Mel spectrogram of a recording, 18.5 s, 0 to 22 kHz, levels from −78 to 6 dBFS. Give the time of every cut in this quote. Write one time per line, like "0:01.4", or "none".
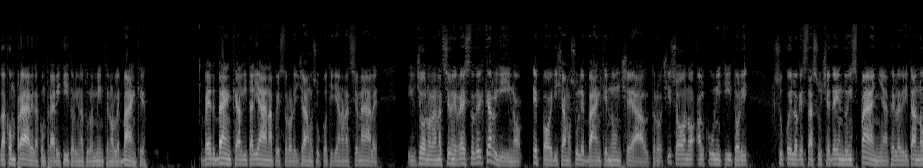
0:04.0
0:05.5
